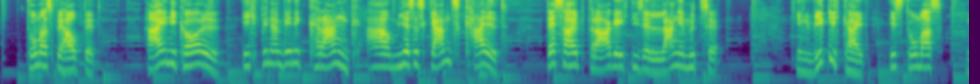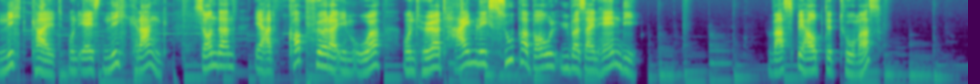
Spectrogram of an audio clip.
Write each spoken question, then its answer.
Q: Was behauptet Thomas?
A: Er behauptet, dass er ein wenig krank ist und dass es ihm kalt ist.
